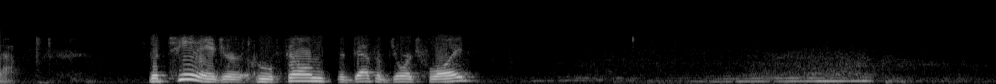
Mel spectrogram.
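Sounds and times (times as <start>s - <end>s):
speech: 1.5s - 4.8s
car driving past outside: 5.3s - 9.9s.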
